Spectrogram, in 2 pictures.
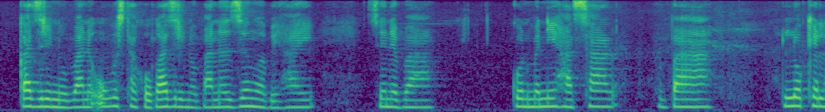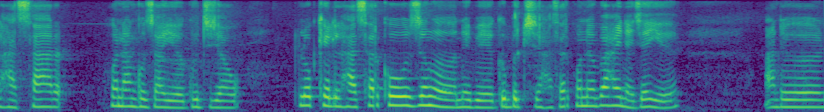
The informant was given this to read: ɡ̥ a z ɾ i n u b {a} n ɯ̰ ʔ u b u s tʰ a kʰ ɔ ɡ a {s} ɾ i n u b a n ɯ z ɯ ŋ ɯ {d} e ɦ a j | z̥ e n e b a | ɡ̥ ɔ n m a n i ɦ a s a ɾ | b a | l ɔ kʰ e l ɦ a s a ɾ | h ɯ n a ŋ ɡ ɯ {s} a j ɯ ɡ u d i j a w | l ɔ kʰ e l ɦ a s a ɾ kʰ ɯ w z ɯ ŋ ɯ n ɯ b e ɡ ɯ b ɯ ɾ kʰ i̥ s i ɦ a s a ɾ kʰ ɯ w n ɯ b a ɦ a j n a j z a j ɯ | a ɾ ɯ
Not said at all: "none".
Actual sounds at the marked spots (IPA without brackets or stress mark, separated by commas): a, z, b, z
